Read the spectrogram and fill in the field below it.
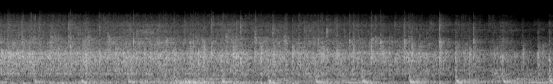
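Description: An audience at an IAS academy felicitation function bursts into loud, dense applause, many hands clapping steadily throughout, close and full with no talk over it.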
